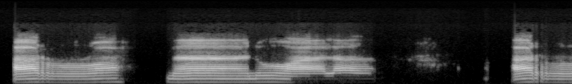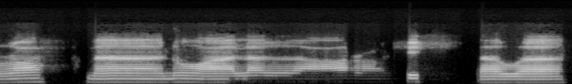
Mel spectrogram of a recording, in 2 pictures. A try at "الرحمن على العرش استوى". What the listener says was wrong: Sinnya masih belum.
